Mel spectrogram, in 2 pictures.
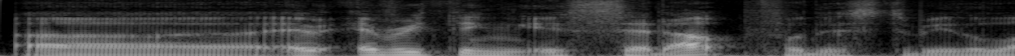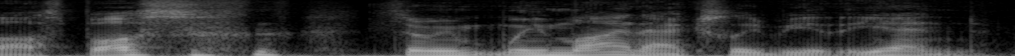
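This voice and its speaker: A hoarse man casually commenting on a game he is streaming, rambling and swearing freely. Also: on the low side, animated, fairly quick, dark tone, no echo.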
